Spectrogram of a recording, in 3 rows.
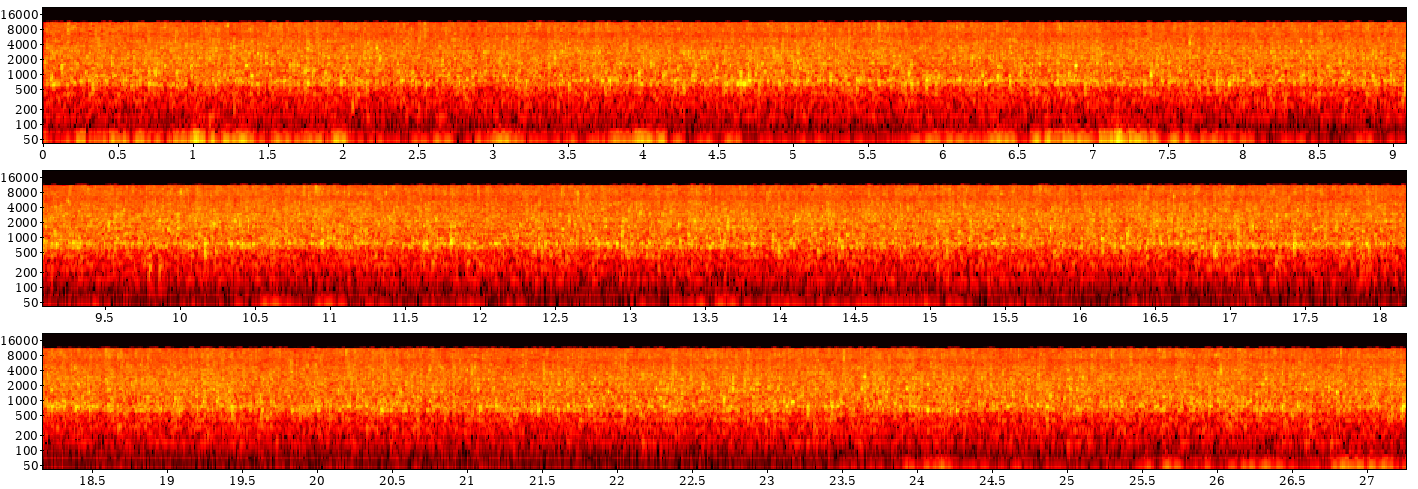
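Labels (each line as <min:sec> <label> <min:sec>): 0:00.0 Water flowing. 0:27.3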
